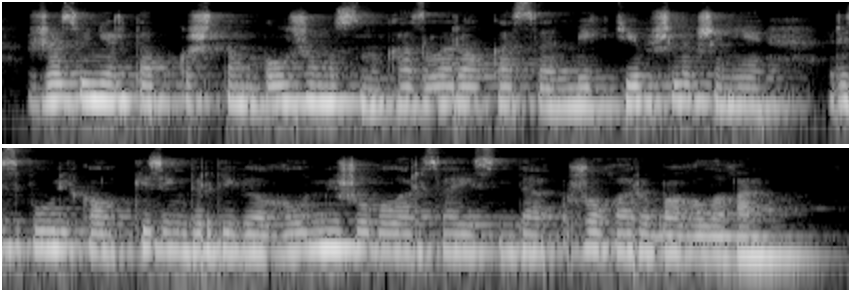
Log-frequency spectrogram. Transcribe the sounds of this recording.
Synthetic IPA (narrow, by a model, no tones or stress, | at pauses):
ʒɑswɵne̞ɾt̪ʰɑp̚qəʃt̪əɴbʊlˠʒʊməsəɴqʰɑzɑlˠɑɾɑlˠqɑsəme̞kt̪e̞pʃɪlɪkʒæne̞ | ɾe̞spublijkɑlˠəq̚kʲʰe̞ze̞ŋd̪eɾd̪e̞ɡʲɪʁəlˠəmijʒo̞bɑlˠɑɾsɑjəsənd̪ɑʒo̞ʁɑɾəbɑʁɑlˠɑʁɑn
